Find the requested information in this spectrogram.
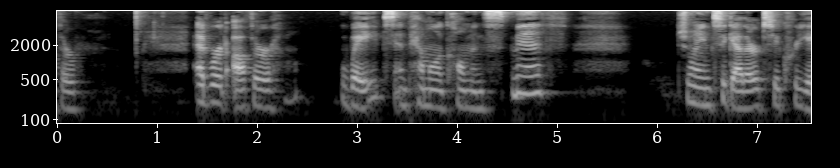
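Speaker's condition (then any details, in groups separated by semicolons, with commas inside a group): No condition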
